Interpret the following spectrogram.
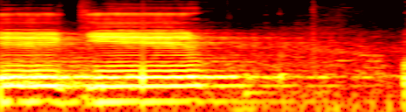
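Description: A man's voice chanting a sermon in a melodic, singsong style, holding one long steady note that ends about a second in and then fades away.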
